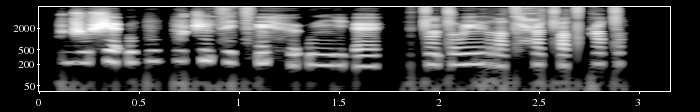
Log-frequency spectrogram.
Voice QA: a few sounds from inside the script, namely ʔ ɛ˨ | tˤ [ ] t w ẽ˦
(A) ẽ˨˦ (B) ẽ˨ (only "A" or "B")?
B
